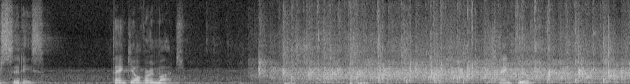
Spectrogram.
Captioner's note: applause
